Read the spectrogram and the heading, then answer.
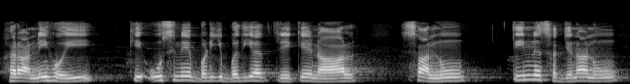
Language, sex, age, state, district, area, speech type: Punjabi, male, 45-60, Punjab, Pathankot, rural, spontaneous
